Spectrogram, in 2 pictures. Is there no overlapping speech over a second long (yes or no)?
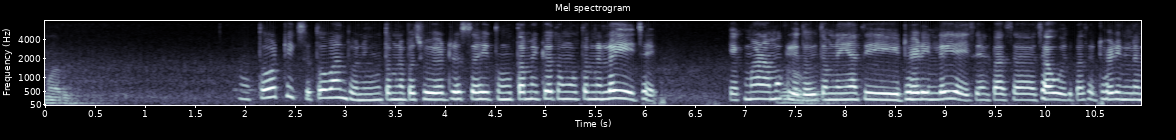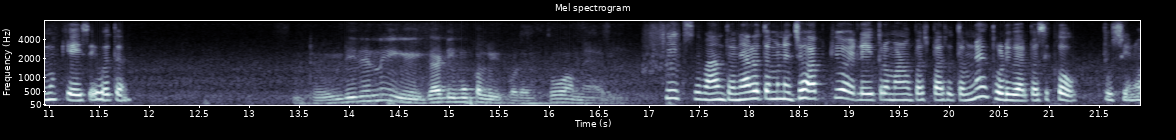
yes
